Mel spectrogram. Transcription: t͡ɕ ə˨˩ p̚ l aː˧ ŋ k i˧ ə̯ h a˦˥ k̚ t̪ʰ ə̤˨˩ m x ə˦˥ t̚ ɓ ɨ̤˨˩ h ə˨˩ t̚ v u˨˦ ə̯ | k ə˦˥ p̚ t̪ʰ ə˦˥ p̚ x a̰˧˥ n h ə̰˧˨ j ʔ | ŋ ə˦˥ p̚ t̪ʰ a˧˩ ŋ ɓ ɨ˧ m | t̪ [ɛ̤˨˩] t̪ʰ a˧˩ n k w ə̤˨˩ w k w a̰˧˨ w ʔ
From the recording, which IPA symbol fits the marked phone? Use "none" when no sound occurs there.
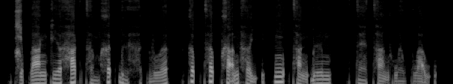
ɛ̤˨˩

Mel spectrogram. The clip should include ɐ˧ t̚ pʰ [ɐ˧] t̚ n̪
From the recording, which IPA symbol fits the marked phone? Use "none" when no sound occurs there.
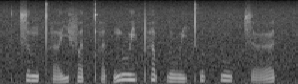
ɐ˨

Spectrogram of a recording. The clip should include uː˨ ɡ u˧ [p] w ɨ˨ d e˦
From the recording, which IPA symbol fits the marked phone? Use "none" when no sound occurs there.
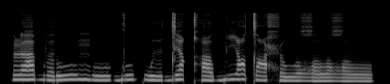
p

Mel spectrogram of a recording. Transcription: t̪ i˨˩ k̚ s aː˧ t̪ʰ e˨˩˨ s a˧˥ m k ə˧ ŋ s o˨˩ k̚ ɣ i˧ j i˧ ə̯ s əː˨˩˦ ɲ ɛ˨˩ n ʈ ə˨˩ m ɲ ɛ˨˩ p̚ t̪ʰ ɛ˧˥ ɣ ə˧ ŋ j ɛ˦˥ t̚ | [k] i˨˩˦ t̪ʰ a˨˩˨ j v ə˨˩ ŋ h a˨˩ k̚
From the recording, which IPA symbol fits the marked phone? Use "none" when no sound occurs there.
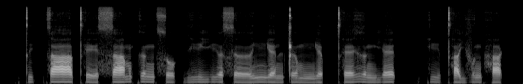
k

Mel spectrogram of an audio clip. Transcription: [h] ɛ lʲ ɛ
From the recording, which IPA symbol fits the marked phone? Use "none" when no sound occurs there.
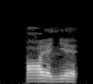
ʕ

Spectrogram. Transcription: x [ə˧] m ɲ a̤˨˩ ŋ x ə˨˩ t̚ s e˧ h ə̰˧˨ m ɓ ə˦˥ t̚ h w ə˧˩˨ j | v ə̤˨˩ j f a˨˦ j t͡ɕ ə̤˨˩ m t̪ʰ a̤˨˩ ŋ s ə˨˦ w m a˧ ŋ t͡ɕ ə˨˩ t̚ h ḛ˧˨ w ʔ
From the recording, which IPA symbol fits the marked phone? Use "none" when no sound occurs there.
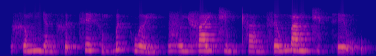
ə˨˦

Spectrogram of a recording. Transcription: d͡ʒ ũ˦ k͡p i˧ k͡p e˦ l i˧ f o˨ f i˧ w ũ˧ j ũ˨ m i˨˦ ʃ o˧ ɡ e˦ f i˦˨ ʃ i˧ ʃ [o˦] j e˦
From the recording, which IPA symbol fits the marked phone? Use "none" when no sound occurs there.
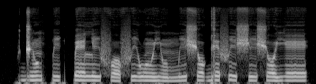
o˦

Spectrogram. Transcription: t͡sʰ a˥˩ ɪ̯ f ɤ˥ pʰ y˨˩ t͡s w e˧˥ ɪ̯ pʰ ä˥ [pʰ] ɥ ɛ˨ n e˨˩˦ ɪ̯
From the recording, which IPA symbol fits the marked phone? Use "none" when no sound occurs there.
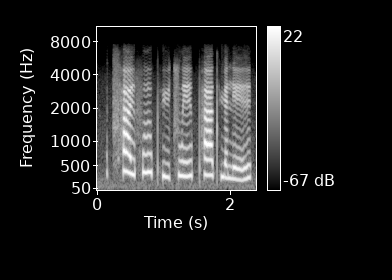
t̪ʰ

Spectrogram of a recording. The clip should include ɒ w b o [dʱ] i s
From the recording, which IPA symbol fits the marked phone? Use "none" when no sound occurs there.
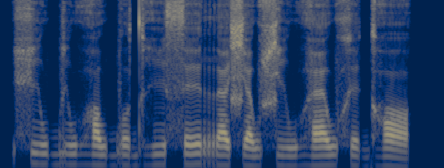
dʱ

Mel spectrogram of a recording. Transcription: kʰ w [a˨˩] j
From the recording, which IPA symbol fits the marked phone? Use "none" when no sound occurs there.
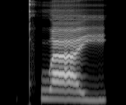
a˨˩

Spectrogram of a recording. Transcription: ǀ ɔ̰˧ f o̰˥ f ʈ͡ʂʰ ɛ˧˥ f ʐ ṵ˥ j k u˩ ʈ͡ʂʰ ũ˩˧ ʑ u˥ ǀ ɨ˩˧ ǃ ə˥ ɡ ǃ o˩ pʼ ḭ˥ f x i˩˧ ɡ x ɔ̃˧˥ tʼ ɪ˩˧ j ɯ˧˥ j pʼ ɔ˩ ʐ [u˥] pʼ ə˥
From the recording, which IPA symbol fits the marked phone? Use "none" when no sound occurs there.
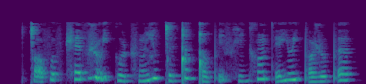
u˩˧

